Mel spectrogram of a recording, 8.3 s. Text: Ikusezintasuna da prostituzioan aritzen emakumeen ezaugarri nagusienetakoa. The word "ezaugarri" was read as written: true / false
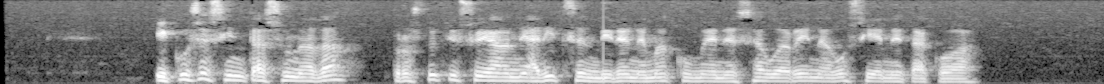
true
